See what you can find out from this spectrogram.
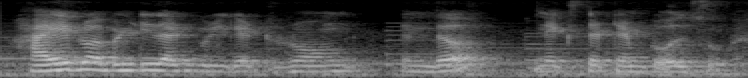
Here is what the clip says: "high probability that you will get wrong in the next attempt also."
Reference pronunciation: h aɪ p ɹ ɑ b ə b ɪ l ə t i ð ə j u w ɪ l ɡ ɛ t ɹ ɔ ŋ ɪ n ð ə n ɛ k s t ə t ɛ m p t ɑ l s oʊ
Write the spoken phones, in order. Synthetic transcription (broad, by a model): h aɪ p ɹ ɑ b ə b ɪ l ə t i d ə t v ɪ l ɡ ɛ t ɹ ɔ ŋ ɪ n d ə n ɛ k s t ə t ɛ m p t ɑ l s oʊ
